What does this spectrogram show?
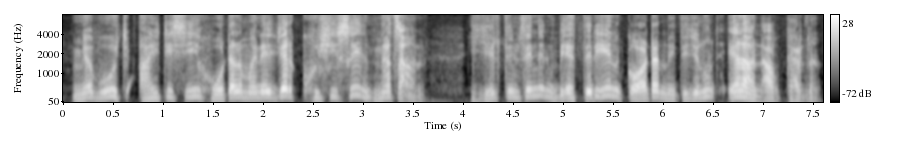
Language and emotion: Kashmiri, happy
